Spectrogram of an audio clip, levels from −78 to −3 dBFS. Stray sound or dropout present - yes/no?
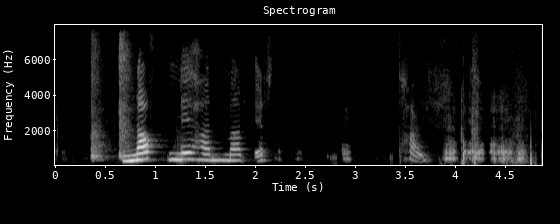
no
